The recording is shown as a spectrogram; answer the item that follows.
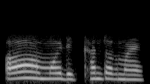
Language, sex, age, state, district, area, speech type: Assamese, female, 30-45, Assam, Barpeta, rural, conversation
